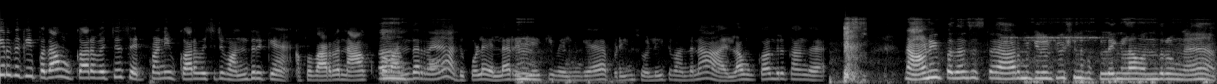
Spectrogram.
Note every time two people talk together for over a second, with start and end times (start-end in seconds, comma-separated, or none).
none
